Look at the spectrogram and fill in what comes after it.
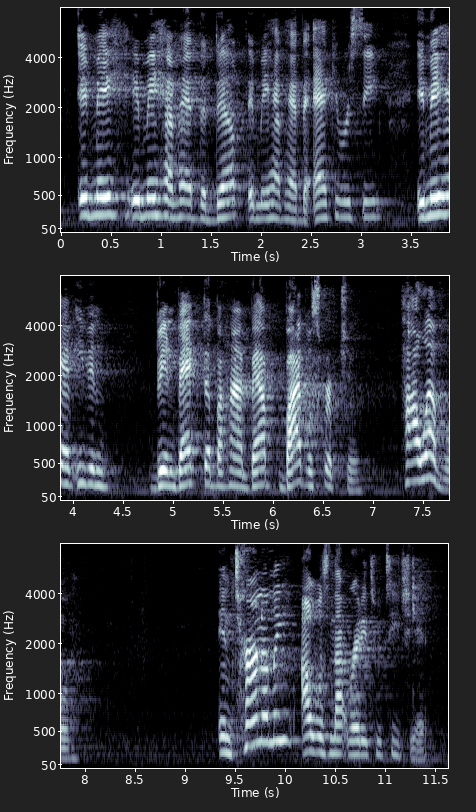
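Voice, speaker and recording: In an American accent, a woman speaks at medium pitch with lively intonation and an animated tone. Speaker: religious vlogger. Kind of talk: casual talk to camera, book show-and-tell. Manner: fast.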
